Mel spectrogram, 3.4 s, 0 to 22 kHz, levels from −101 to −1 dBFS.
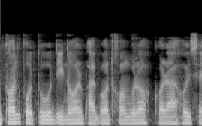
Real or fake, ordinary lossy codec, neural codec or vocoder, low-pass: real; none; none; 7.2 kHz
